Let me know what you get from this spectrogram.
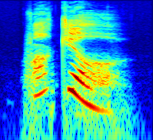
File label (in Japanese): "ふぁっきゅー", kawaii voice; ASMR; 1200 kawaii voice!!; 音ゲー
